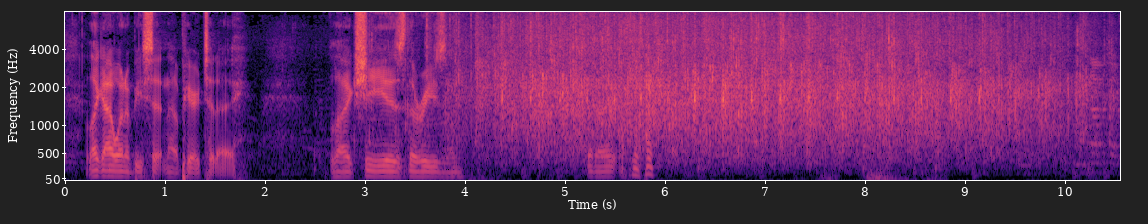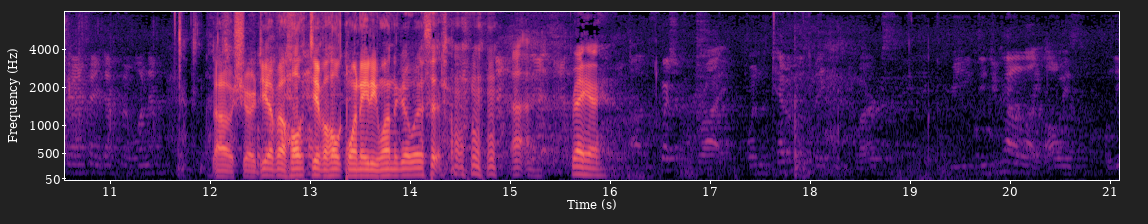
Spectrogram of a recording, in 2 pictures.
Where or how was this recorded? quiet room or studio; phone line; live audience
live audience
